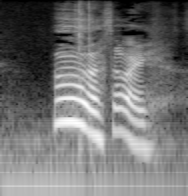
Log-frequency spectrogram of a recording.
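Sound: yawn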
